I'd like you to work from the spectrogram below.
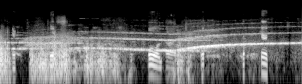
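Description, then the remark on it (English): A loud emergency vehicle siren wails continuously, its tone sliding down and then rising again, with rumbling traffic noise and bits of talk mixed underneath. “I guarantee those sirens are coming for you.”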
